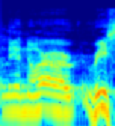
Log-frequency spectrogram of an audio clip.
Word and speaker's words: Leonora Risse: hi welcome back i'm here with leonora reese i didn't is that the proper pronunciation yes thank you yes please yeah and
